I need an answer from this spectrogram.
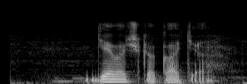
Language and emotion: Russian, neutral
